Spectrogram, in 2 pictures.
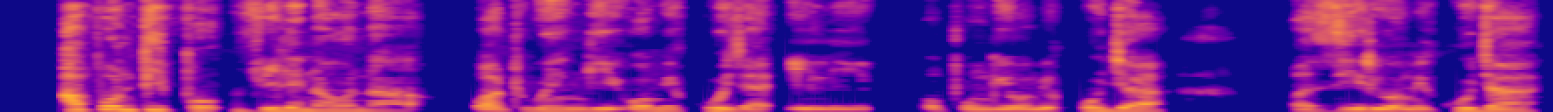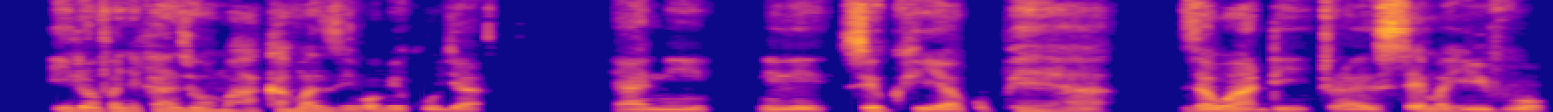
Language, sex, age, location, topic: Swahili, male, 36-49, Wajir, government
